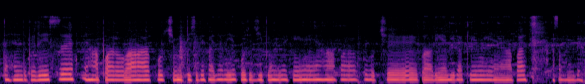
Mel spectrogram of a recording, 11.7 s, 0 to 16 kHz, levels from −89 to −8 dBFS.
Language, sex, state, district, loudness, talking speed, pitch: Hindi, female, Chhattisgarh, Bilaspur, -39 LUFS, 140 wpm, 195 Hz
